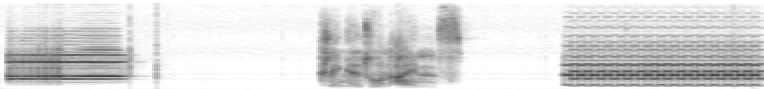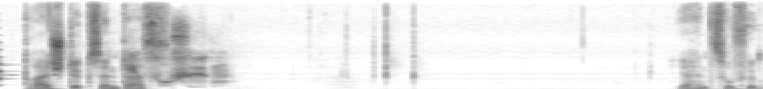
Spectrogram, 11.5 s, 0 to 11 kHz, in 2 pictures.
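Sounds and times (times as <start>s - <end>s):
bright electronic phone ringtone being previewed: 0.1s - 1.0s, 4.3s - 5.9s
speech: 2.8s - 3.6s, 6.0s - 7.4s, 10.8s - 11.4s.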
